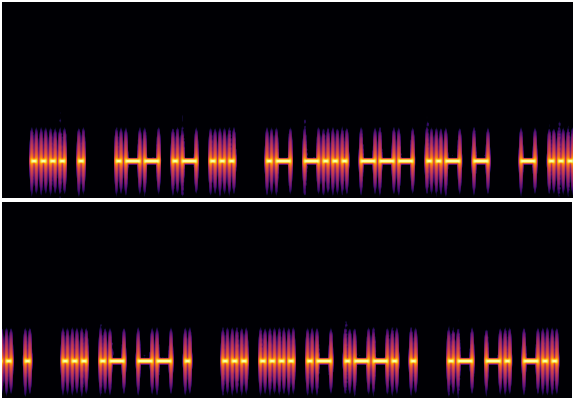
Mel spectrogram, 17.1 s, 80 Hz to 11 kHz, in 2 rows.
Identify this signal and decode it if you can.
Morse code, heard as a keyed tone, about 17 wpm, 700 Hz. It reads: HE WAS ABOUT THE SAME SHAPE AND
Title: Sentences from Top 1000 Words - Review Part 3 - 17wpm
